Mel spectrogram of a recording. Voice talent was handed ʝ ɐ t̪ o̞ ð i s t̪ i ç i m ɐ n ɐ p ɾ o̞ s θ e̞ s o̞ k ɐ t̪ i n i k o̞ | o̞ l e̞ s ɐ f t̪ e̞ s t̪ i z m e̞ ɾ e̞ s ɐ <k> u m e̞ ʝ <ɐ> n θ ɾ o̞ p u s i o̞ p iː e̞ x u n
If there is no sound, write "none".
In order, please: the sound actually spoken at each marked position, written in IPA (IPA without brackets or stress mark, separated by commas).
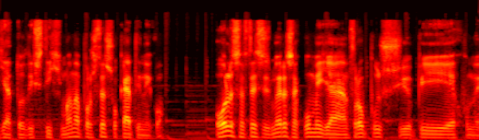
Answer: k, ɐː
